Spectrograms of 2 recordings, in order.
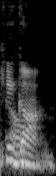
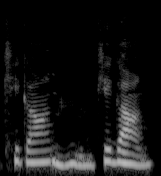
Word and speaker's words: Qigong: Qigong. Qigong. Okay. QI. It's spelled QIGONG.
